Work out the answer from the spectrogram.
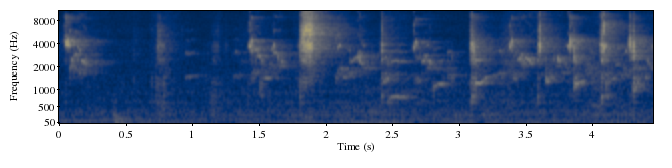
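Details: Birds chirping and tweeting, described as calm birds: a busy mix of short high chirps and squeaky notes, some harsher squawk-like bursts, overlapping calls coming in quick irregular bursts throughout.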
